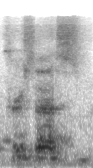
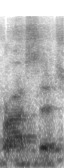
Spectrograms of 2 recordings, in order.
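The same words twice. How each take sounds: First: Quiet Canadian "process" with a long O; imitated Canadian vowel; Canadian accent. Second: Said in the usual way. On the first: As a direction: mimic a Canadian saying process. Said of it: "You'd be like". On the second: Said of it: "Ask Miss Smith about the process".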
